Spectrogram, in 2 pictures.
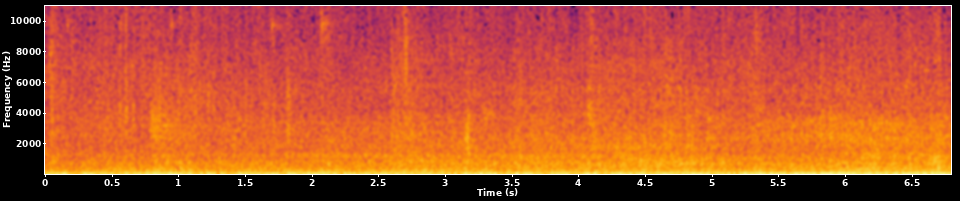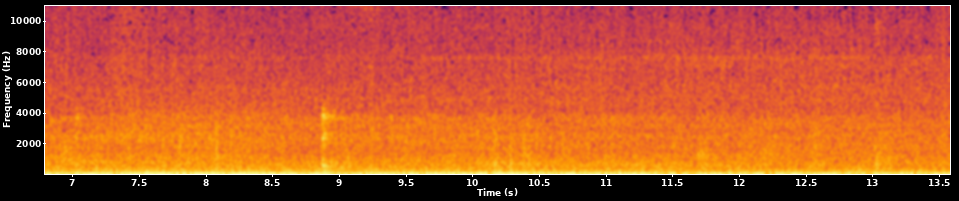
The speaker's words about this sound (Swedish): Nu är jag omgiven av bilar. Jag går tillbaka in här på Svartmannagatan. Och väntar lite så får bilen åka förbi.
